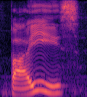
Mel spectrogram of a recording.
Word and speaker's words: país: The stress is sobre la I.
